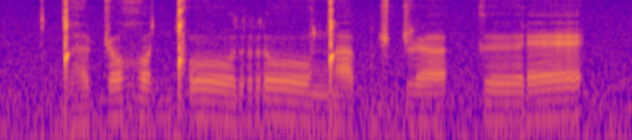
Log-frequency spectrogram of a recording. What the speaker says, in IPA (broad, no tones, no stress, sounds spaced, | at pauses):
ɡ͡ǃ a ʈ o ʁʷ ɐ ǃʼ oː r oː ŋ͡ǃ a b ɖ ɘ ʈ ɭ ɐ | k ɘː ɾ ɛː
